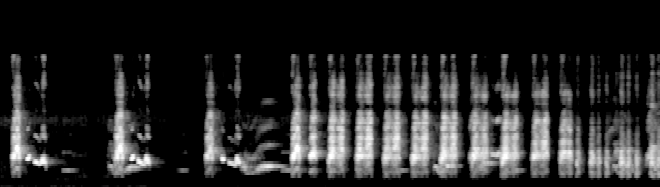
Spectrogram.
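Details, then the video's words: Long-tailed shrike imitating a canary: varied high twittering phrases opening the song, then a fast run of sharp repeated chirps, with a brief low hum at the start. "BURUNG CENDET SUARA KENARI"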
